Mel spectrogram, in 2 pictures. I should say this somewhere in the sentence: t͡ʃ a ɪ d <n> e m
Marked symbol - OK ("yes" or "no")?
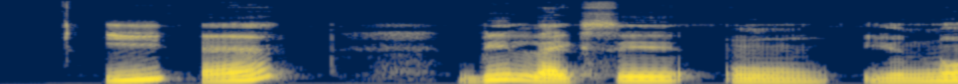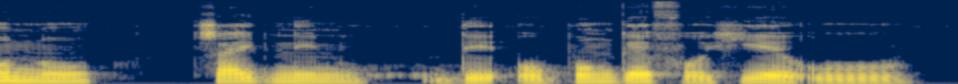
yes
